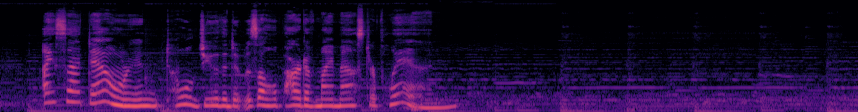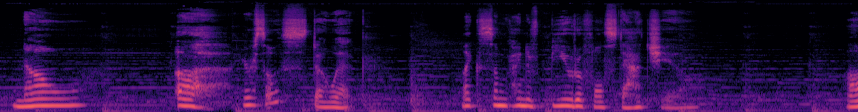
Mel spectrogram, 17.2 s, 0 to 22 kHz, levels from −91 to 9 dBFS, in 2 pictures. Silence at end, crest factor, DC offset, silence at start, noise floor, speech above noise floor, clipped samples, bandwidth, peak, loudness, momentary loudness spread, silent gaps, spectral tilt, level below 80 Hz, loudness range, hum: 0 s; 18 dB; under 0.1%; 0.25 s; -59 dBFS; 26 dB; under 0.1%; 20 kHz; -16 dBFS; -33 LUFS; 16 LU; none; -4 dB/octave; -62 dBFS; 7 LU; none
